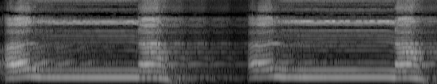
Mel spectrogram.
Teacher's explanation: नून के ऊपर तशदीद है तो गुन्ना होगा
